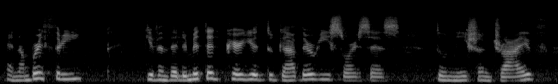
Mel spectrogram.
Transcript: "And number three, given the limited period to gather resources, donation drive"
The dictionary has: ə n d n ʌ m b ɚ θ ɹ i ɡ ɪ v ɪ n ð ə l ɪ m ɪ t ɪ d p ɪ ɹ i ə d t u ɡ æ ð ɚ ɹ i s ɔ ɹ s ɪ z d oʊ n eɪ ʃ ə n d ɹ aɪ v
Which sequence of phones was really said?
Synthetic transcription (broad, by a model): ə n n ʌ m b ɚ θ ɹ i ɡ ɪ v ɪ n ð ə l ɪ m ɪ t ɪ d p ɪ ɹ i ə d t u ɡ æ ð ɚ ɹ i s ɔ ɹ s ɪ s d oʊ n eɪ ʃ ə n d ɹ aɪ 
